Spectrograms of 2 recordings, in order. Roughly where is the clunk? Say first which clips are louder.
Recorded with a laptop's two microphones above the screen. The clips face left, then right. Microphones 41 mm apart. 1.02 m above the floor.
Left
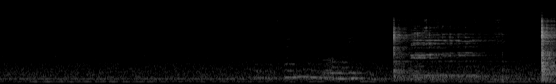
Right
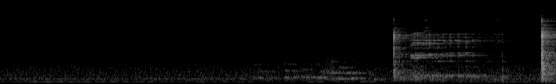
Right 3 dB; right.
